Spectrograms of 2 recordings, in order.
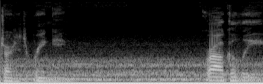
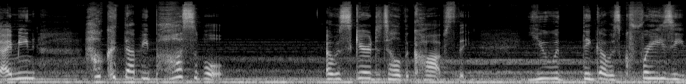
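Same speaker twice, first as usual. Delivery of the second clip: tearful, high and trembling; frightened young man close to tears; crying; 4 semitones higher, 5 dB quieter than usual. Acted. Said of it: "He was crying now".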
